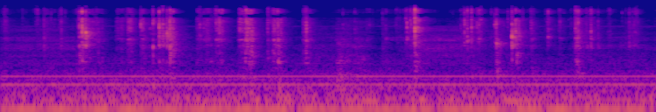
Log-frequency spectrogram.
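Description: Fingers picking and scraping at jagged splintered wood and dried glue on a metal bed-rail bracket: a string of small irregular clicks and crackles, the loudest about a second in and about four seconds in, over a faint steady hum.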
